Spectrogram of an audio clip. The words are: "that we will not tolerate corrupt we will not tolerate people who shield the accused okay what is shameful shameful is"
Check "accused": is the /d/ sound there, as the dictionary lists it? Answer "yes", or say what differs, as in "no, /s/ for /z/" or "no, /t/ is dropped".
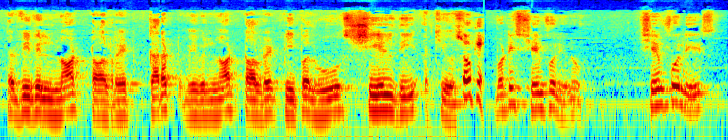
no, /d/ is dropped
